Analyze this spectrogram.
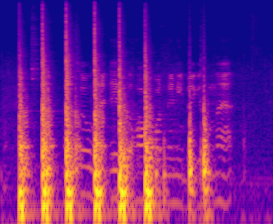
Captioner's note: hammers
